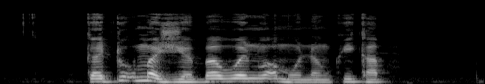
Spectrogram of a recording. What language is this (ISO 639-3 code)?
bbj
